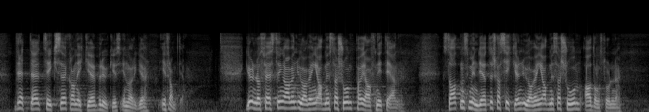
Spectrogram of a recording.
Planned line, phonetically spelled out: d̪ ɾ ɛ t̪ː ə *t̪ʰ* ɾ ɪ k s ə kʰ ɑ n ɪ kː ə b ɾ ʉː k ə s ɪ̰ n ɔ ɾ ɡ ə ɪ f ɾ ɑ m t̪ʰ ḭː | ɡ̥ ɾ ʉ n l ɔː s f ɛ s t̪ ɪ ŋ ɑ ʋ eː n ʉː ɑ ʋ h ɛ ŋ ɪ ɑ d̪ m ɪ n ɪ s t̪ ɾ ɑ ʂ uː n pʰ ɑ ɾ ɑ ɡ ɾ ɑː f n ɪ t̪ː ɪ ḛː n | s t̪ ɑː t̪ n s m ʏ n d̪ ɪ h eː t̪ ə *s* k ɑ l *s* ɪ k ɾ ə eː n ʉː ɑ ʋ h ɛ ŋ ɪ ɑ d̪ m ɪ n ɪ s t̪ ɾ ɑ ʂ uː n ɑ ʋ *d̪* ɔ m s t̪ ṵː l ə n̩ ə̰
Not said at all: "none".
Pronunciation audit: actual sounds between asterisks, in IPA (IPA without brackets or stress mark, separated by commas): t̪ʰ, ʂ, s, d̪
